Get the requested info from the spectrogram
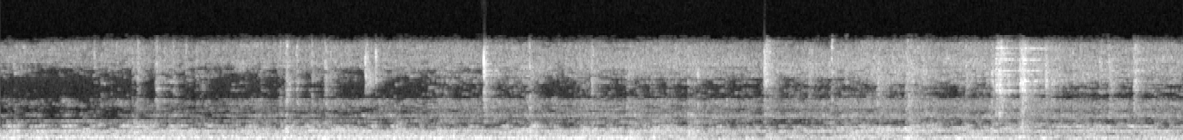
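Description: Passenger coaches of a departing train rolling past at low speed: a steady rumble of wheels and bogies on the track, with a few faint clicks.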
